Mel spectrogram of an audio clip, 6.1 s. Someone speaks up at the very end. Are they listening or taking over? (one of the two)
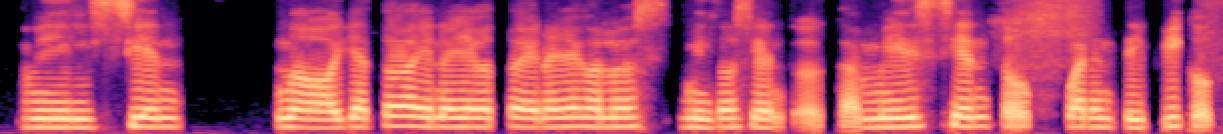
taking over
